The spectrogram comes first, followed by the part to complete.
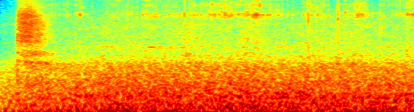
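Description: Steady wind rumbling on the microphone, an even outdoor noise with no distinct clicks or knocks.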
